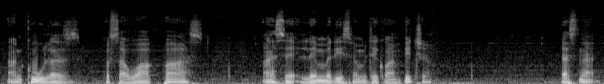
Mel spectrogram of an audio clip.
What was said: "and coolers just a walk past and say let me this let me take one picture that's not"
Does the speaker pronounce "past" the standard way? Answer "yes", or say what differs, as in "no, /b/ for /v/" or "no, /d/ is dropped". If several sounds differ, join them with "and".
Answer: no, /t/ is dropped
